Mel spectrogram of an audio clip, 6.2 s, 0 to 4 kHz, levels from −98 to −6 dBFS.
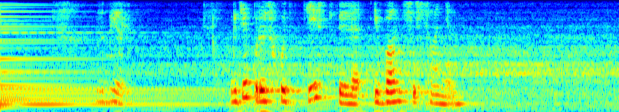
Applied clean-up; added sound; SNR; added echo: none; Strum; 13 dB; reverberation time 0.2 s.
